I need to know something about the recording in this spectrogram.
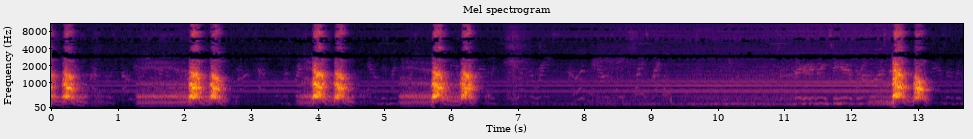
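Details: Female dog barking at her own reflection in a mirror indoors; short sharp barks mostly in pairs, about every two seconds, with low whines and grumbles between and a steady hum in the room.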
